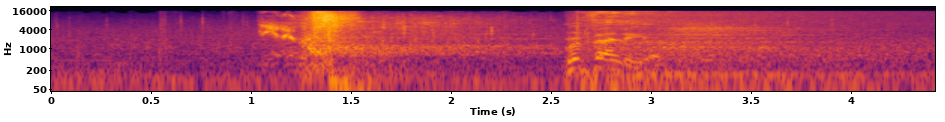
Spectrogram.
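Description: A fire bursts alight with a loud whoosh.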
